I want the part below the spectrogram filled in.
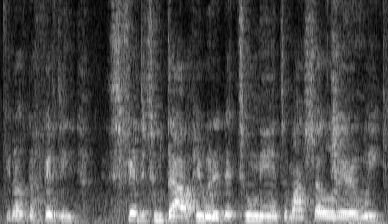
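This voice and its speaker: A man's voice: a little high, fast, a little mellow. A man hosting a casual chat show, joking and laughing often and boasting about himself. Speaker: host. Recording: echoey room, far from mic, faint noise.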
